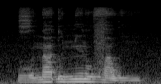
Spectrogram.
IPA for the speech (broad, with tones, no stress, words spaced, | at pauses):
ɣʊ˨na˦ɗʊ˦ ɲĩ˦ɾʊ˨˦ va˨wi˨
